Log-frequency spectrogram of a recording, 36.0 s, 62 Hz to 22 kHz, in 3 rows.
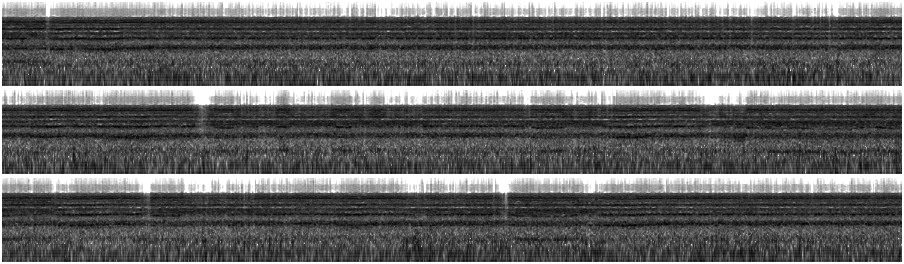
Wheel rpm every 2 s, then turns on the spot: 220, 230, 230, 240, 230, 230, 230, 230, 230, 230, 220, 210, 220, 230, 230, 220, 220, 230.
none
